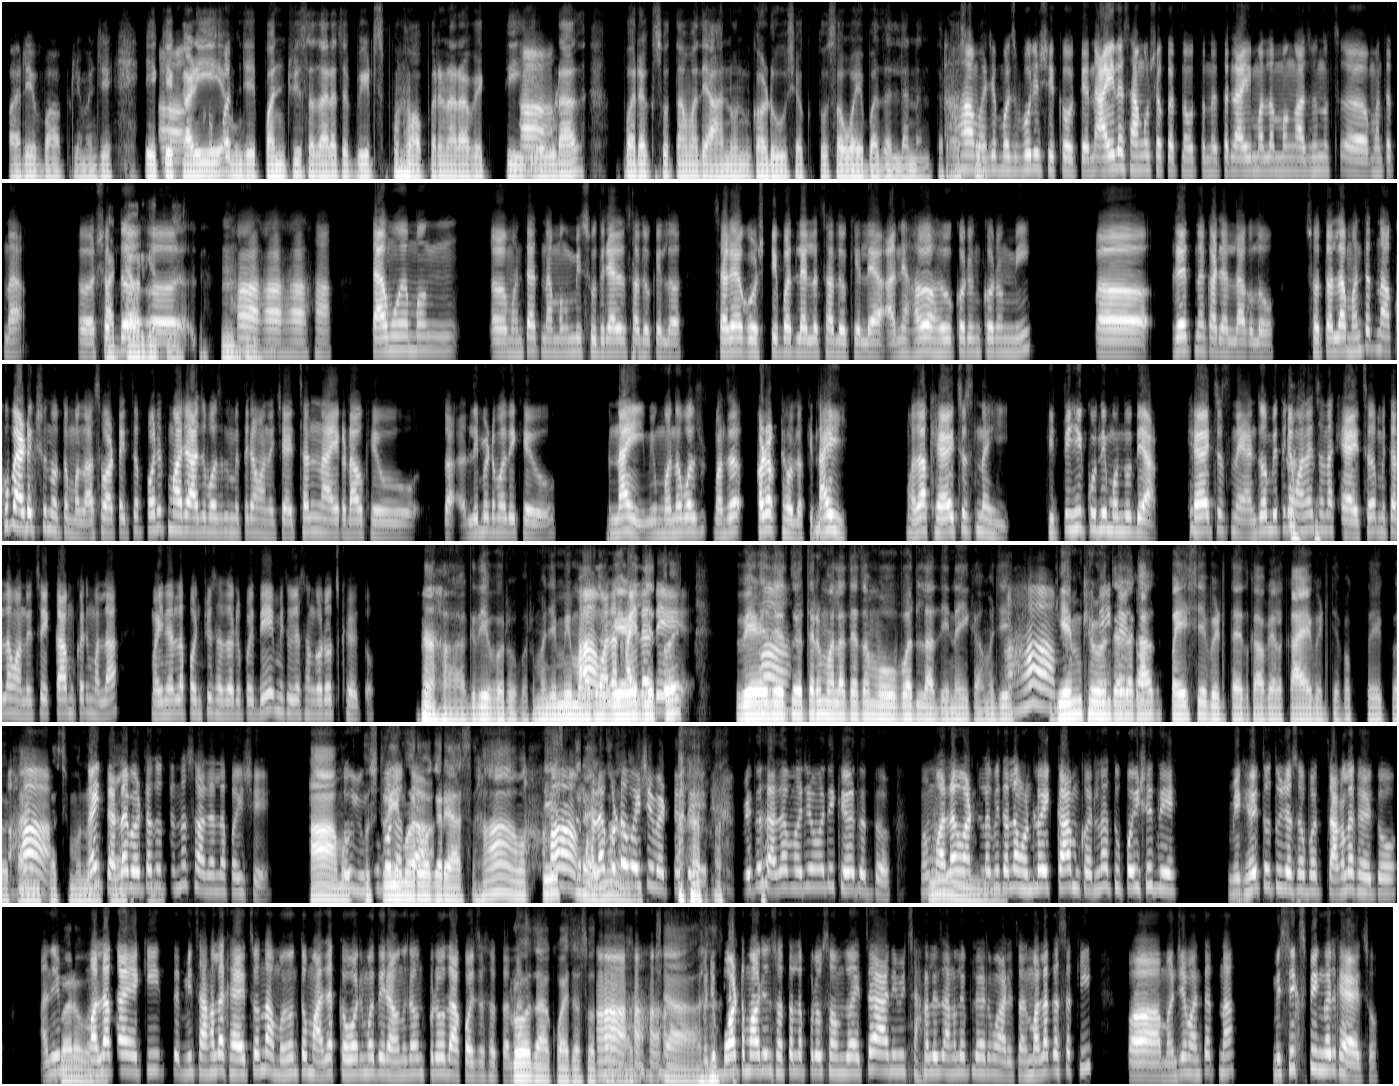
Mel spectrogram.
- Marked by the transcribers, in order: in English: "बिट्सपून"; other background noise; tapping; in English: "एडिक्शन"; chuckle; laughing while speaking: "हां, हां"; laughing while speaking: "हां, मला कुठं पैसे भेटत आहे? मी तर साधं मजेमध्ये खेळत होतो"; other noise; laughing while speaking: "हां, हां, हां"; chuckle; in English: "सिक्स फिंगर"
- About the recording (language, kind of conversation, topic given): Marathi, podcast, कुठल्या सवयी बदलल्यामुळे तुमचं आयुष्य सुधारलं, सांगाल का?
